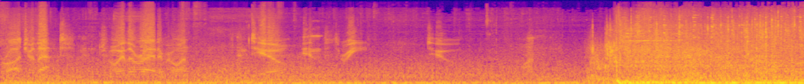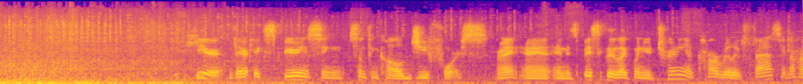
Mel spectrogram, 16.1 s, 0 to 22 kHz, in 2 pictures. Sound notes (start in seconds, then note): 0.1 Joe Over Radio; 6.1 engines rumbling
